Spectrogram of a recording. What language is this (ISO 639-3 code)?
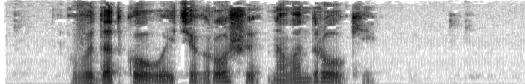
bel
